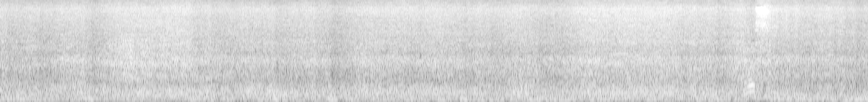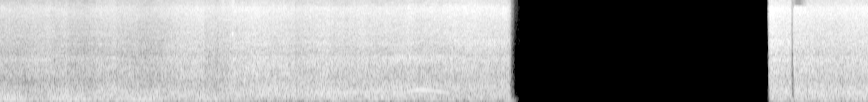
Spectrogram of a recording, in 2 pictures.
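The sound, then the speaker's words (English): Loud, steady rush of ocean waves and wind buffeting the microphone out on open water, continuous, broken by a brief drop to silence near the end before the roar returns. “It's a lot of water out here.”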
